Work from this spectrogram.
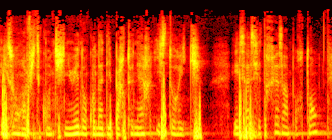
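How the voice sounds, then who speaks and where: Over noticeable background noise, a woman at medium pitch speaks fairly quickly in a flat monotone. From France, Nice. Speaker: journalist and radio presenter. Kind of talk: radio interview.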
